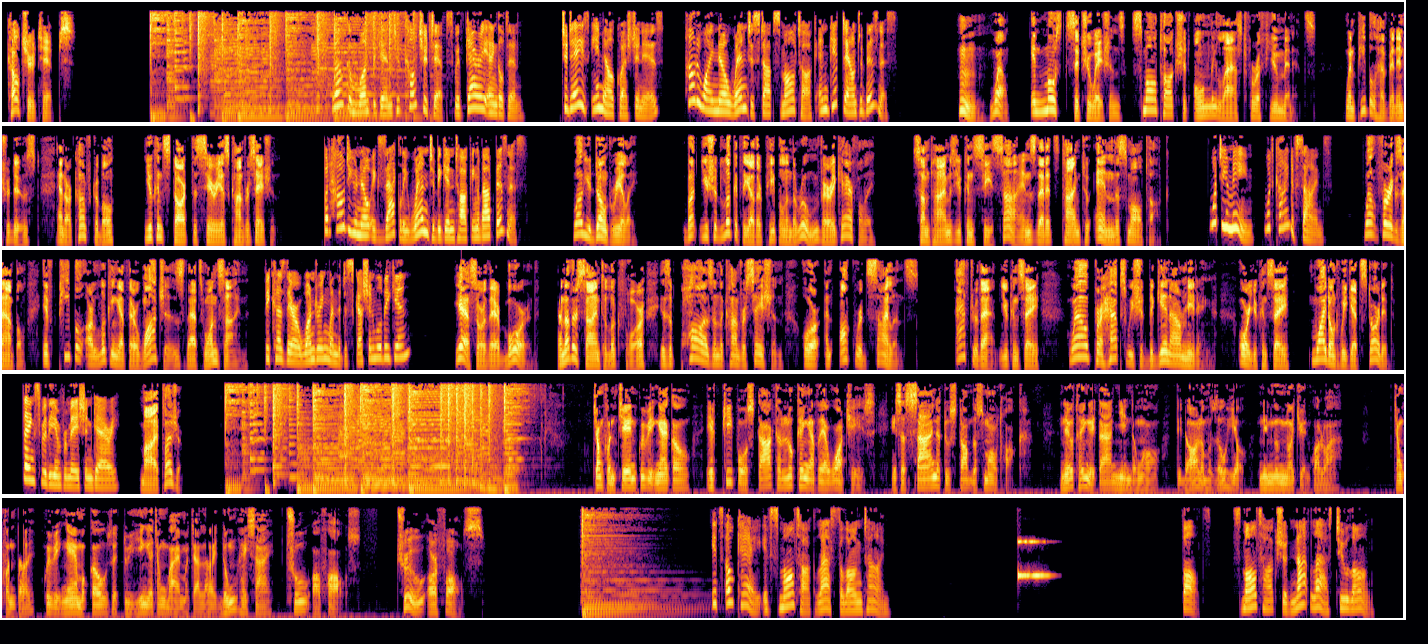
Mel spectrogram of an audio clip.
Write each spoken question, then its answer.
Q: If people start looking at their watches, it's a sign to stop the small talk.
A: True. They may want to begin talking about business.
